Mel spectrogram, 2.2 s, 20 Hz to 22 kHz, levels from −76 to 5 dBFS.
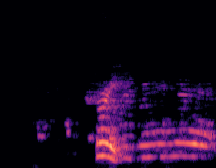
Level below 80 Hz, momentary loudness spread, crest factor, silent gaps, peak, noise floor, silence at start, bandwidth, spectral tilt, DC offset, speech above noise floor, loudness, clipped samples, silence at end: -78 dBFS; 13 LU; 20 dB; none; -4 dBFS; -45 dBFS; 0.4 s; 3.7 kHz; -8.5 dB/octave; under 0.1%; 25 dB; -21 LUFS; under 0.1%; 0 s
